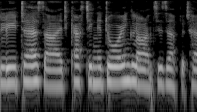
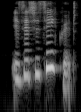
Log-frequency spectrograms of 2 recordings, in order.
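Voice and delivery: higher, wide-eyed question; boy agog at a secret; 6 semitones higher, 4 dB louder than usual. A narrator's reading. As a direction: ask with bated excitement. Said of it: "asked George agog".

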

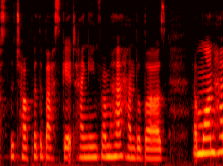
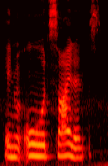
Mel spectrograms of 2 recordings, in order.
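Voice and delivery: ordinary delivery, nothing marked

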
